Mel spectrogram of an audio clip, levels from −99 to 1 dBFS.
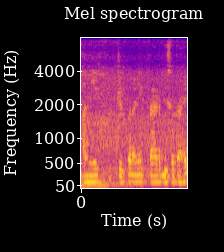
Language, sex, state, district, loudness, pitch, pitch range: Marathi, male, Maharashtra, Nagpur, -14 LUFS, 130 Hz, 125-135 Hz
